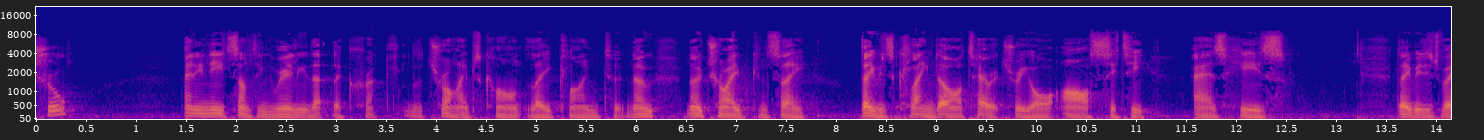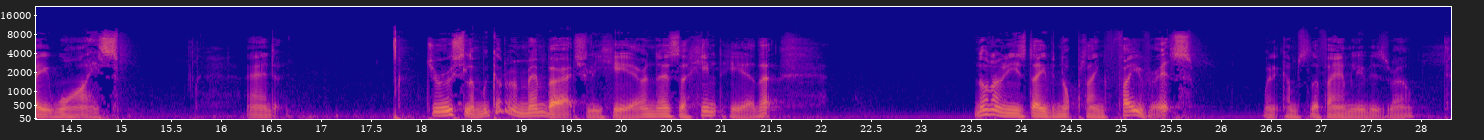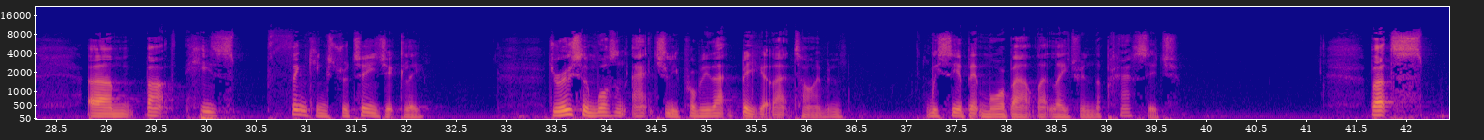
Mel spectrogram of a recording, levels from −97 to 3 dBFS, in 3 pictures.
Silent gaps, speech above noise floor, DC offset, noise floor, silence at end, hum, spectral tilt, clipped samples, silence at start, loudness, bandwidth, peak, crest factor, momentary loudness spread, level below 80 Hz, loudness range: none; 33 dB; under 0.1%; -71 dBFS; 0.05 s; none; -5 dB/octave; under 0.1%; 0 s; -39 LUFS; 10.5 kHz; -14 dBFS; 26 dB; 13 LU; -54 dBFS; 6 LU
